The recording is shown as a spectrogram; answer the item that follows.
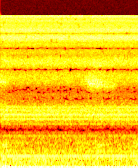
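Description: Steady low electrical mains hum with a faint hiss on the recording.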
